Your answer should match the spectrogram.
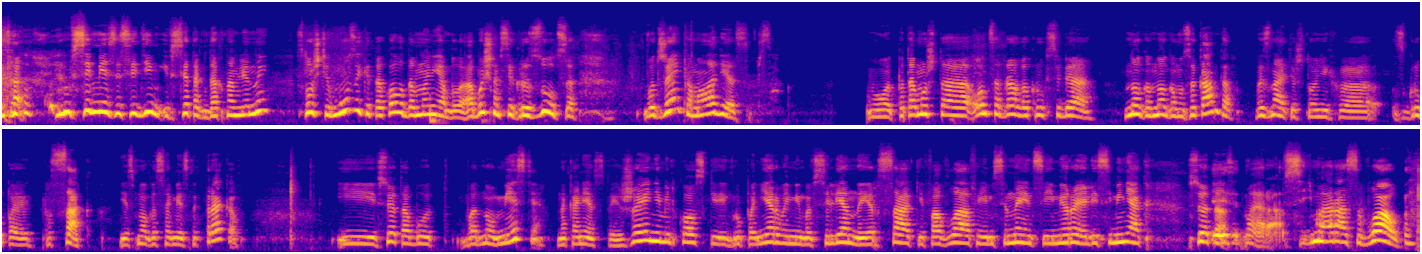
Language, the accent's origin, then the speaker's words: Russian; Ukraine; я украинка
